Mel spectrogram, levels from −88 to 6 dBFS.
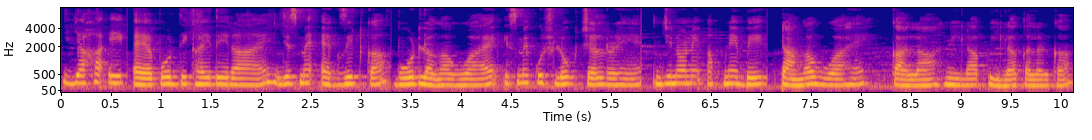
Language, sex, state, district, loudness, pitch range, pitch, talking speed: Hindi, female, Bihar, Saran, -15 LUFS, 180-210 Hz, 195 Hz, 190 wpm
